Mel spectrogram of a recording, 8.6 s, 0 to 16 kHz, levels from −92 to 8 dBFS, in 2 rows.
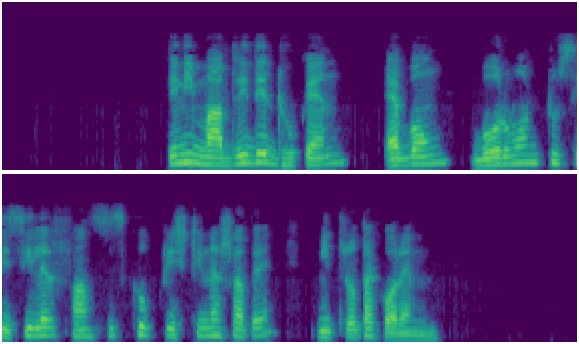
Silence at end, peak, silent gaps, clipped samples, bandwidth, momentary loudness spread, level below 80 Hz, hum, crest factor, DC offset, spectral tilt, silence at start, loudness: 1.05 s; -2 dBFS; none; under 0.1%; 7.6 kHz; 12 LU; -60 dBFS; none; 20 dB; under 0.1%; -6.5 dB/octave; 1.25 s; -21 LUFS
